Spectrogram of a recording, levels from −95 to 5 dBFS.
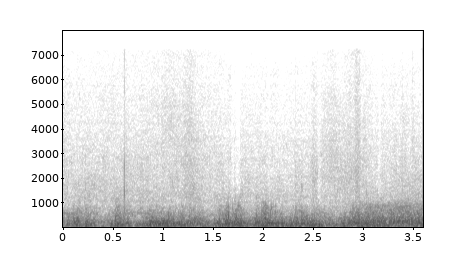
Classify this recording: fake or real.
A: fake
